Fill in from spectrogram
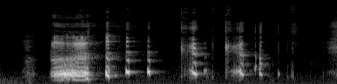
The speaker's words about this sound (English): She's belching like Homer Simpson at one point. It's like, well, let me get this out before the ceremony.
